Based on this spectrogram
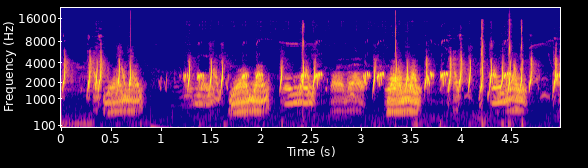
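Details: Quail calling on a Dera Ghazi Khan hunting recording of common quail. Loud gurgling, warbled phrases alternating with sharp upturned notes, crowded and overlapping over five seconds.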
